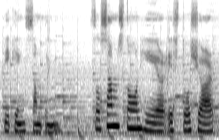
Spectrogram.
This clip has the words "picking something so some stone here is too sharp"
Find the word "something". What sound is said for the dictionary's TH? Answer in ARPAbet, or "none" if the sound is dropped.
T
